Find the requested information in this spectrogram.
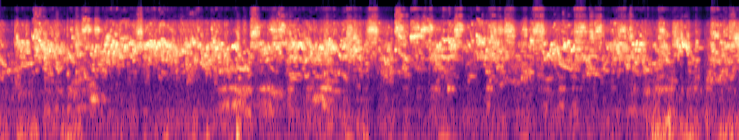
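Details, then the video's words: A pair of budgerigars chirping: a dense, continuous chatter of rapid high twittering and warbled notes with no pauses, filling the whole stretch. "Cute Budgies Chirping Sounds"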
